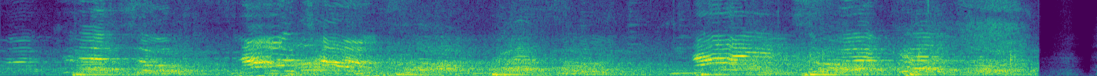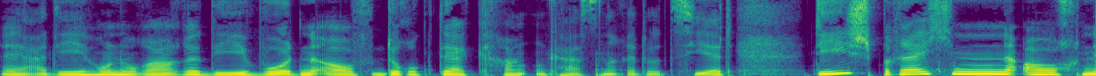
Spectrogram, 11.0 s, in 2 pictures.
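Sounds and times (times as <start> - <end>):
crowd of protesters shouting and chanting at a rally: 0.0 - 5.2
low drumbeat thumps: 0.3 - 4.8
speech: 5.7 - 10.9.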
